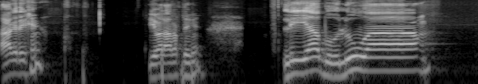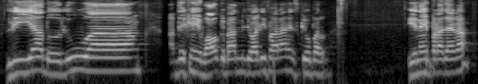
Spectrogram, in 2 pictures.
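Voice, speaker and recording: A man teaching Quran reading, drawing out each example word slowly and then explaining it quickly and repetitively. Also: sits high, steady tone, a bit bright. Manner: reads example words slowly and drawn out, then explains rapidly; repetitive, patient step-by-step pointing. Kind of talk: explaining a lesson.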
